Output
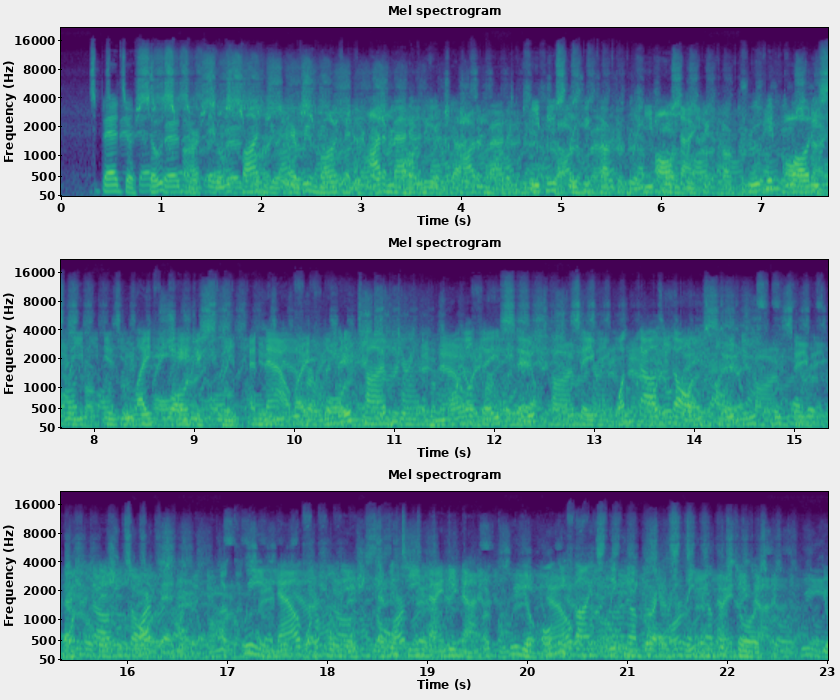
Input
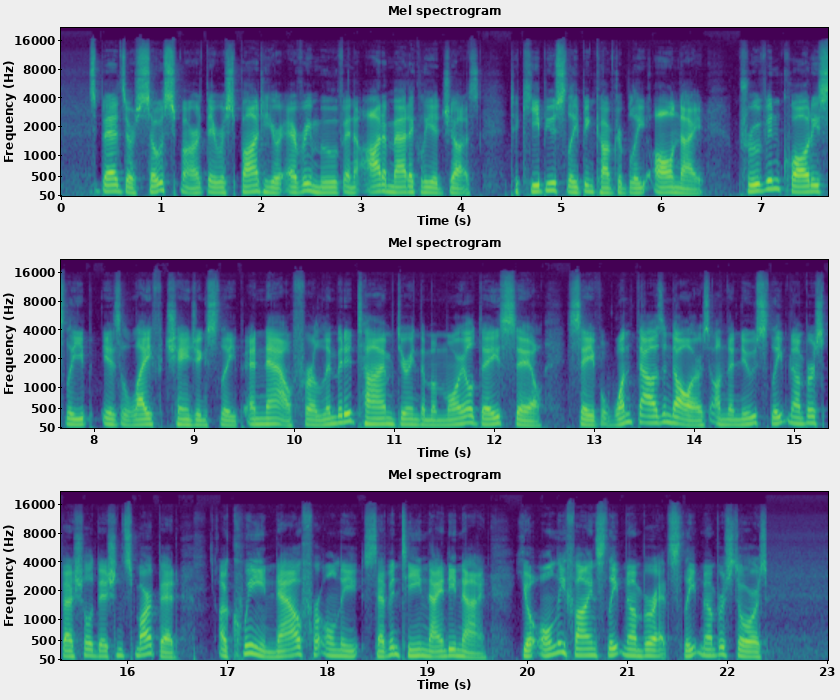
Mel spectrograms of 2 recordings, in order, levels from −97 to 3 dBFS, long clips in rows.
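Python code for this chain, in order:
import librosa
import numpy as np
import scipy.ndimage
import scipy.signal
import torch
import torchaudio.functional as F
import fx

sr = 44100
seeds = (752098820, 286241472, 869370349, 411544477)

y = fx.echo_split(x, sr, split_hz=1100.0, low_ms=354, high_ms=152, feedback_pct=52, wet_db=-8)
y = fx.spec_erase(y, sr, start_s=14.63, length_s=0.75, low_hz=740.0, high_hz=6800.0)
y = fx.echo_pitch(y, sr, ms=549, semitones=-2, count=3, db_per_echo=-3.0)
y = y * librosa.db_to_amplitude(-8.5)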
